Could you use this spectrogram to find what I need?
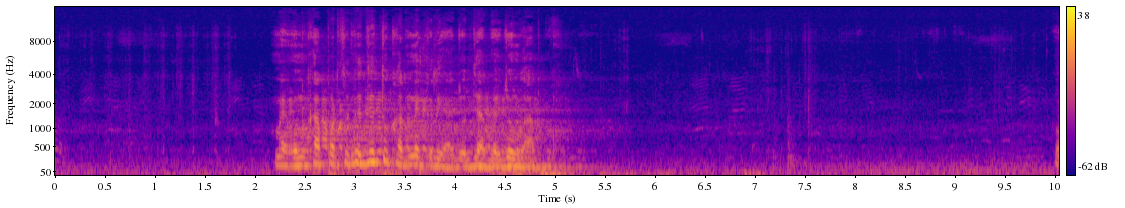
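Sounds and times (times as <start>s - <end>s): faint low rumble: 2.2s - 5.8s.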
